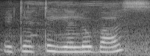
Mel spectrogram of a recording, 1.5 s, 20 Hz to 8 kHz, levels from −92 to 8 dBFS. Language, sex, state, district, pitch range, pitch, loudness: Bengali, female, Tripura, West Tripura, 255-280 Hz, 265 Hz, -13 LUFS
